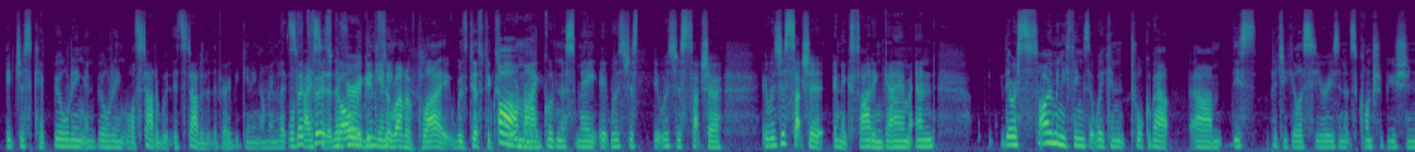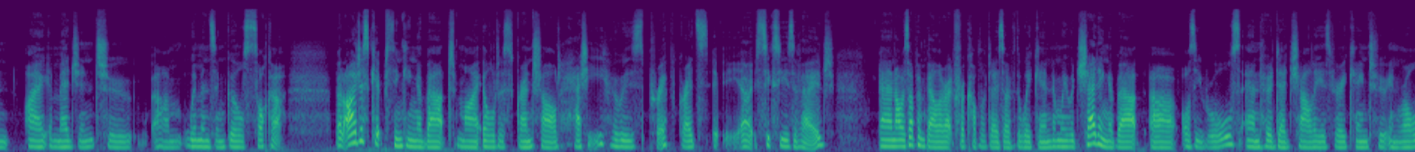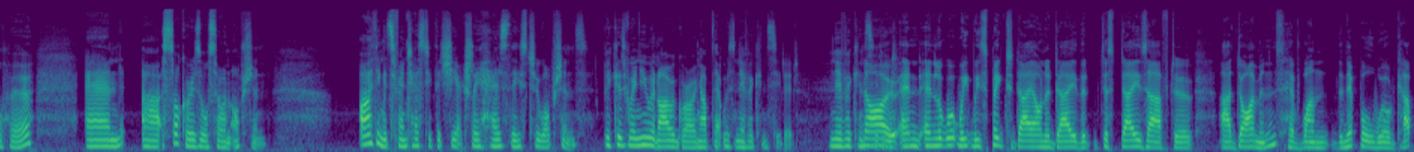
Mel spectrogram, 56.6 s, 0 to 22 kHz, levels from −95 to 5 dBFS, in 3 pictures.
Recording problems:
muffled; slightly; fading above 2.5 kHz

